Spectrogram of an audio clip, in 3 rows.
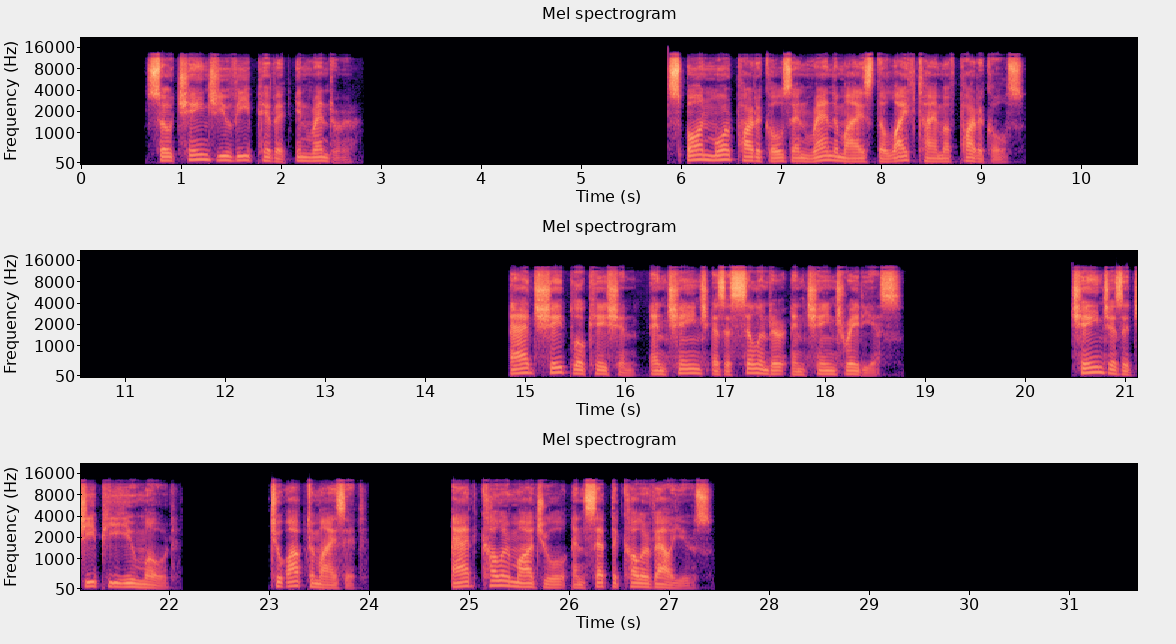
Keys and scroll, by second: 1.8-2.8 typing, 9.3-10.1 typing, 14.9 typing, 18.8-20.3 typing, 25.5-26.9 typing, 28.3-30.9 typing, 28.8 Tab, 29.0 Return.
